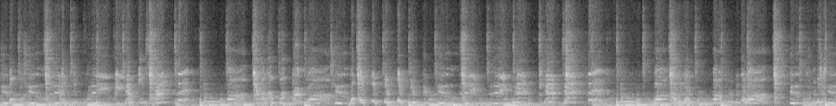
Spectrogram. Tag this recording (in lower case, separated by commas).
scratching (performance technique), hip hop music, music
